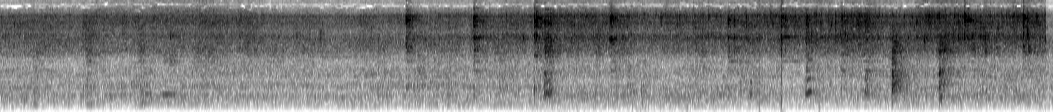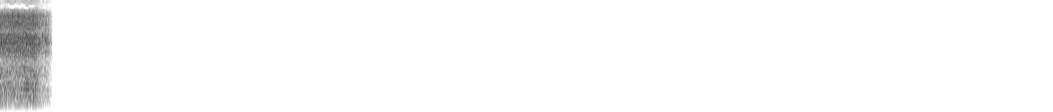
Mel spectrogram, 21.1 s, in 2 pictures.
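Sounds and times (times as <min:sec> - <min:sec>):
onions sizzling in oil: 0:00.0 - 0:10.8
metal spatula scraping pan: 0:04.0 - 0:06.6.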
